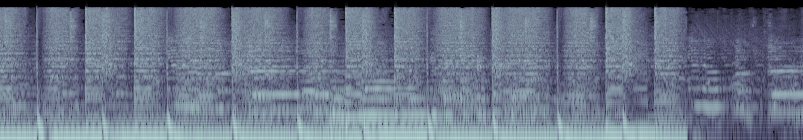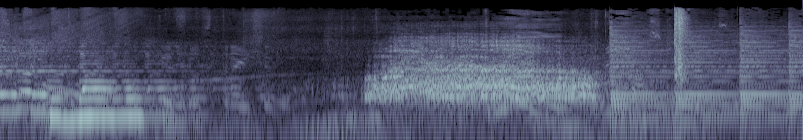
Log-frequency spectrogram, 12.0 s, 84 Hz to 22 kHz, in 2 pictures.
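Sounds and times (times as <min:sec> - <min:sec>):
background music: 0:00.0 - 0:07.9, 0:10.4 - 0:12.0
elephant trumpeting: 0:08.2 - 0:10.8.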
